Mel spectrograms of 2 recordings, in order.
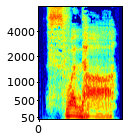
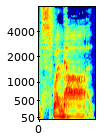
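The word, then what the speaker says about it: svadhā: Svoboda, S-V-A-D-H-A, long A at the end, Svoboda.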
